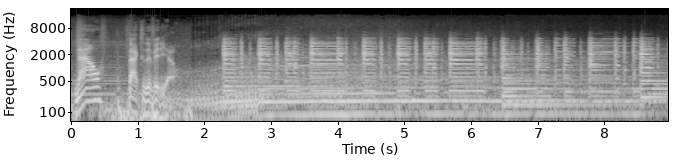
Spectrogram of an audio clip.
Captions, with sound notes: Now, back to the video. (upbeat music) (boat engine roaring)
